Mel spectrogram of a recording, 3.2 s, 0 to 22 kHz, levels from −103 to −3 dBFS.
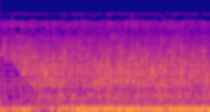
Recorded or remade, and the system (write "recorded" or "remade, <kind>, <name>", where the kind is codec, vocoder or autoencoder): recorded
